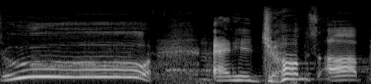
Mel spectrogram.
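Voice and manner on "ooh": straining grunt. Retold or imitated. Imitating the son's effort.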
